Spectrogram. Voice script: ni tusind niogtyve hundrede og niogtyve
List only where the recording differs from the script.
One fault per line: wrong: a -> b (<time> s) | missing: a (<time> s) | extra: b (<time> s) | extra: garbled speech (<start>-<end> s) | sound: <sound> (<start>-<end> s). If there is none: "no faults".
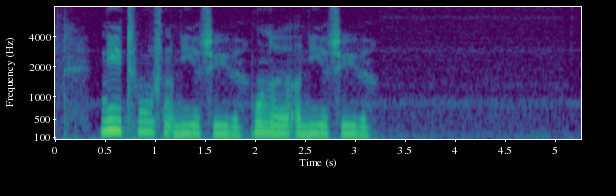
no faults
